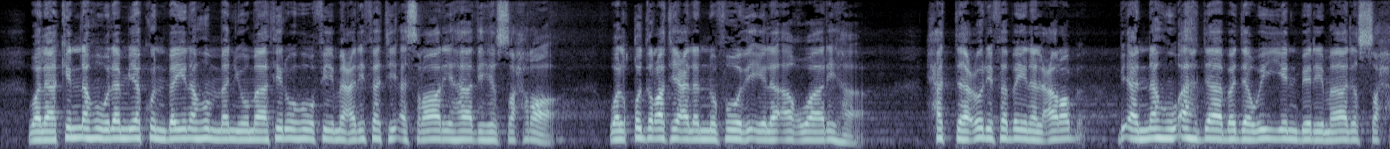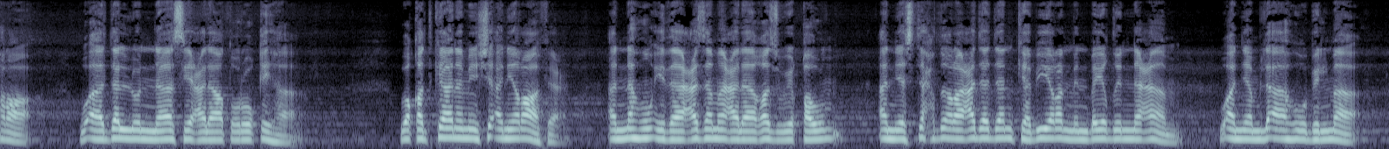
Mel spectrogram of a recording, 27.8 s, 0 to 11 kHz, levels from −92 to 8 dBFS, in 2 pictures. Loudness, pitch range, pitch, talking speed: -18 LUFS, 145-160 Hz, 150 Hz, 110 wpm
